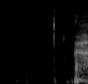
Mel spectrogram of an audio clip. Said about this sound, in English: I'll tell you, I feel so satisfied just having drunk that little sip.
